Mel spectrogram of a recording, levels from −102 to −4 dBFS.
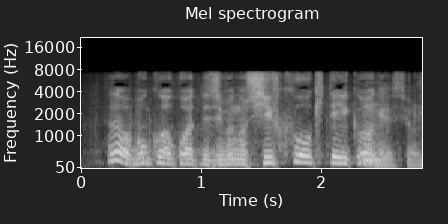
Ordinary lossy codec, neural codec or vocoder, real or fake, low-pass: none; vocoder, 24 kHz, 100 mel bands, Vocos; fake; 7.2 kHz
